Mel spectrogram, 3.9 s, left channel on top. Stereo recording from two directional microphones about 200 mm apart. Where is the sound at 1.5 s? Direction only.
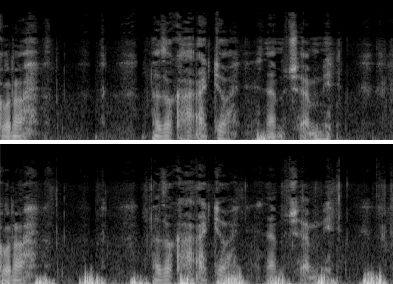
35° left (ahead or behind).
